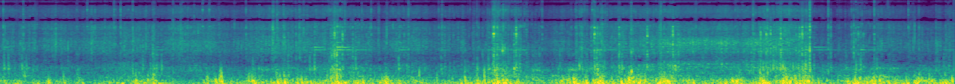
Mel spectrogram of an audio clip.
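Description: Bicycle riding fast over a dirt trail strewn with dry leaves: the tyres make a continuous low rumble and crunch, and there are scattered clicks and rattles over the bumps.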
